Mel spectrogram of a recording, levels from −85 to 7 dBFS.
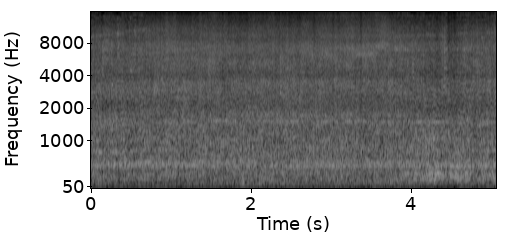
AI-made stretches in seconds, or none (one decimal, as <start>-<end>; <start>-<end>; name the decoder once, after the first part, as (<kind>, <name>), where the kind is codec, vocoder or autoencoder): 0.7-3.8 (autoencoder, DAC-VAE)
